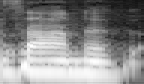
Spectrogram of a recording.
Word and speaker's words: Sané: Laut äh, Peter Neururer musste er aber Sahne ausgesprochen werden, genau, weil er Leroy sich selber, Sahne.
